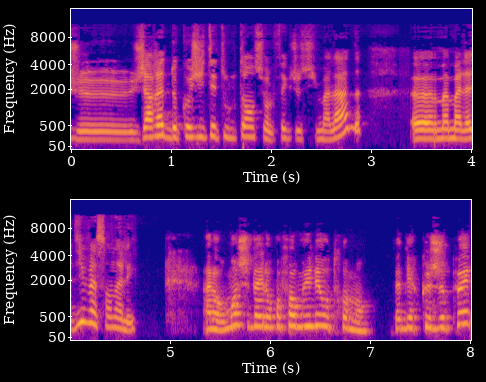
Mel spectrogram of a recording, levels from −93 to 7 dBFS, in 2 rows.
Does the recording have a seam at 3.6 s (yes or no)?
no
